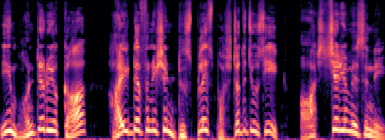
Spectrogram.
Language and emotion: Telugu, surprised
